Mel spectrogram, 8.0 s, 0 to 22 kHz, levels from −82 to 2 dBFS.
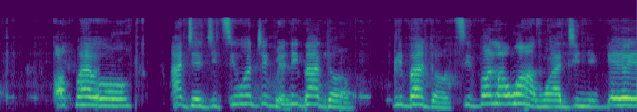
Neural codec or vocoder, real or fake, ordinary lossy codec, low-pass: codec, 24 kHz, 1.5 kbps, HILCodec; fake; none; 10.8 kHz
